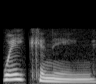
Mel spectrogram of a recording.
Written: wakening

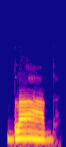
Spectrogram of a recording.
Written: blobby

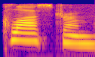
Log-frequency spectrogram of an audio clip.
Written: claustrum

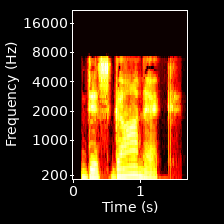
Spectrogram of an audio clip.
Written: dysgonic

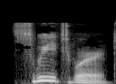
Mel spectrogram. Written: sweetwort

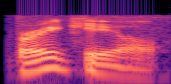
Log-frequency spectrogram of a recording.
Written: brachial

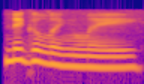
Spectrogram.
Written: nigglingly

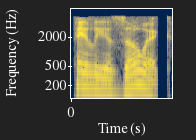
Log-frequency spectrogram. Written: Paleozoic

